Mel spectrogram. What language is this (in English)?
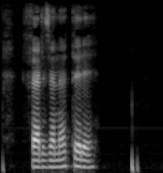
Bashkir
